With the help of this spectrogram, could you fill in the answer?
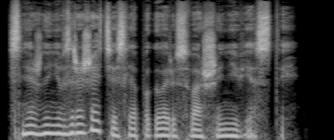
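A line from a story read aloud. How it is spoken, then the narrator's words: Declared. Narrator (Russian): заявил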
